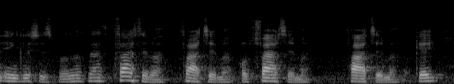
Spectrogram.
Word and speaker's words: Fatima: is one of that fatima fatima or fatima fatima okay so it's like fat and emma fat and emma i'm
